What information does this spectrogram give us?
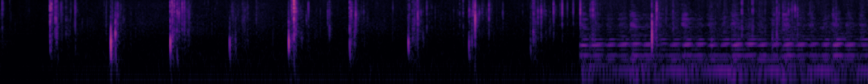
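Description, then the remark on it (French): Steady footsteps crunch along a path, evenly paced, about two steps per second, before a louder, continuous humming noise with a steady tone takes over at the end. “Jean partit pour la ville. Ses vilaines chaussures lui faisaient un peu mal aux pieds”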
